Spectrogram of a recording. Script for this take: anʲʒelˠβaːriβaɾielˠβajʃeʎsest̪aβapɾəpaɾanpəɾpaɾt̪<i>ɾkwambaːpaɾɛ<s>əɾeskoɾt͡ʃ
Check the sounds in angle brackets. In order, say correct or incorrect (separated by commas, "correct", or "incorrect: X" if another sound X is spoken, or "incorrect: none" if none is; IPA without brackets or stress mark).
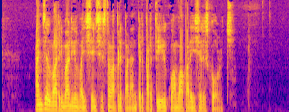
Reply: correct, incorrect: ʃ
